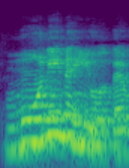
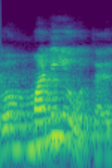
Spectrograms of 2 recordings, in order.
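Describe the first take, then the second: First: मोनी said with a long o, like "mo-nee"; मोनी pronounced wrongly as mo-nee; wrong pronunciation. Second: मनी said with a short a, like "muh-nee"; मनी pronounced correctly as muh-nee; right pronunciation. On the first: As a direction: say मोनी with an o, not an a. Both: Shown as a demonstration.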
